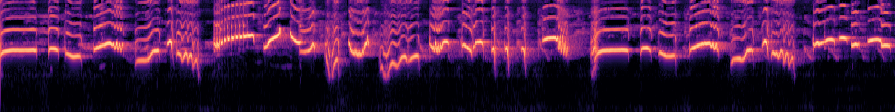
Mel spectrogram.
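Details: Oriental magpie-robin (kacer poci), caged songbird, lure song meant to provoke fighting: continuous loud, dense medley of whistles, twisting slurs and rapid sharp notes without pause.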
